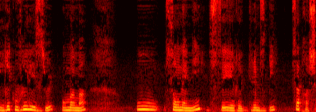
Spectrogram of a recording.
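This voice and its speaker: A woman's somewhat breathy, dark, mellow voice at medium pitch, very slow with long, frequent pauses, very even loudness and ordinary pitch variation. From Quebec. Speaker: mother of triplets. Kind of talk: children's story reading.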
